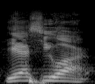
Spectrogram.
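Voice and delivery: ordinary talk

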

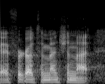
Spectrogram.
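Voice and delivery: ordinary talk, nothing marked

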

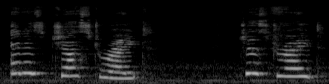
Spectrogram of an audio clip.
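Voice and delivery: a high, bright sales clerk voice; store clerk voice. Acted. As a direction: pitch up as the cheerful store man. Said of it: "the man says at the store".

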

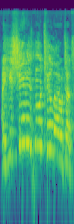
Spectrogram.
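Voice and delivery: very high, querulous questioning; doubtful insistence. Acted. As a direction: query it as if unconvinced. Marjorie doubting the correction.

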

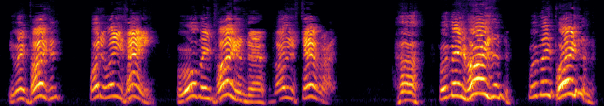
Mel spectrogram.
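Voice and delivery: loud, high-pitched panicked yelling; screaming about poisoning. Acted. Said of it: "tell him to stop screaming about being poisoned".

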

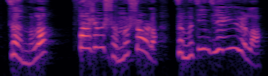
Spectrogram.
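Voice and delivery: sudden high, urgent alarm; alarmed questions. Acted. Father hears son jailed, alarmed and urgent. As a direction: fire off shocked questions, voice jumping up. Father shocked by prison news.

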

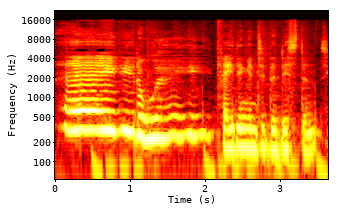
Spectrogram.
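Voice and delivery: long, airy glide on each word; drawn-out fade. Shown as a demonstration. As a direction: stretch the words out as if dissolving away. Acting out the brow fading away.

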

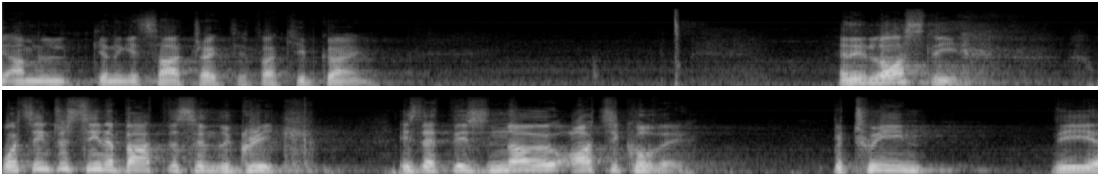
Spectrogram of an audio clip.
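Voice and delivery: normal talking voice

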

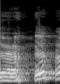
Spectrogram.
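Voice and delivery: quick high laugh; short laugh. Real, not acted. Vlogger amused at his own joke to viewers, short laugh.

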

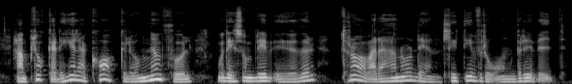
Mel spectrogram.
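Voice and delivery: usual speaking voice

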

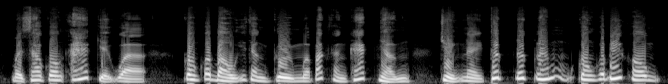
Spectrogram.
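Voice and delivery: shrill accusation. A narrator's reading. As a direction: lay the blame on thick. Neighbour accuses Hòa shrilly.

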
